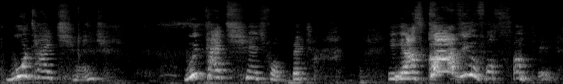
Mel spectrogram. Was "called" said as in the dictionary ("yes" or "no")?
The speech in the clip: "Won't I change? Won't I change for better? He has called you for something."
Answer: no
